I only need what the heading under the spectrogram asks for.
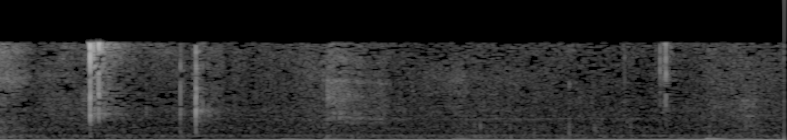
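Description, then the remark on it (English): Quiet sips of water, a handful of soft wet clicks and slurps spread over a few seconds with no talking. “I'm going to have a little sip now because it's getting a bit warm.”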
